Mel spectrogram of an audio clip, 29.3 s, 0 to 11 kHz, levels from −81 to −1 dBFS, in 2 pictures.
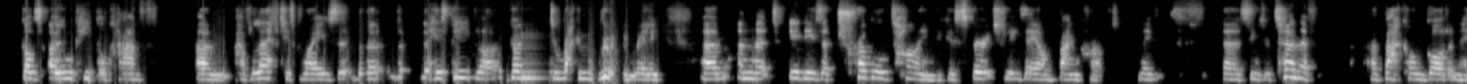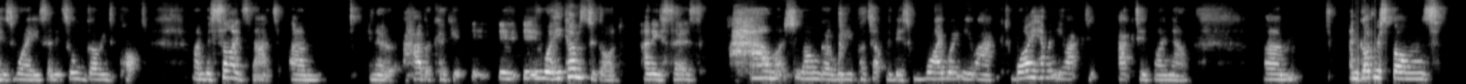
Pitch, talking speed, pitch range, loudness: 225 Hz, 190 wpm, 205-265 Hz, -22 LUFS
